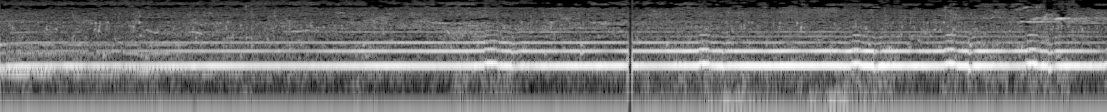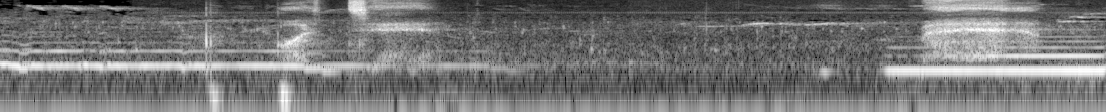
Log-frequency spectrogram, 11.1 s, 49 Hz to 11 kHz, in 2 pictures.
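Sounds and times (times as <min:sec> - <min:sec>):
held flute-like note: 0:00.0 - 0:07.0, 0:10.0 - 0:11.0.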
